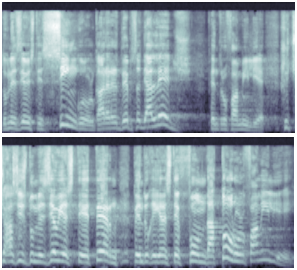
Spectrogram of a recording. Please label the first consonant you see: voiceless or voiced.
voiced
